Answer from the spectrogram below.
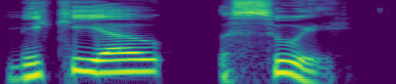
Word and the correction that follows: Mikao Usui: Yeah, you almost got it right. Mikao. – Mikao. – Mikao Usui.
